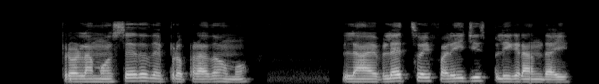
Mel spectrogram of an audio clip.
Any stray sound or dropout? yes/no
no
